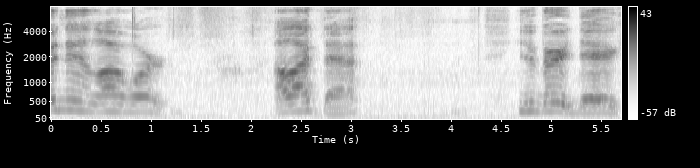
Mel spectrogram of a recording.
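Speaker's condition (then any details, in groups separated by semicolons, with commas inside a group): Throat cancer radiation damage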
